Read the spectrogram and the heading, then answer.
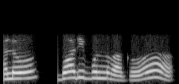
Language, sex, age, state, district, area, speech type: Nepali, female, 45-60, West Bengal, Darjeeling, rural, conversation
